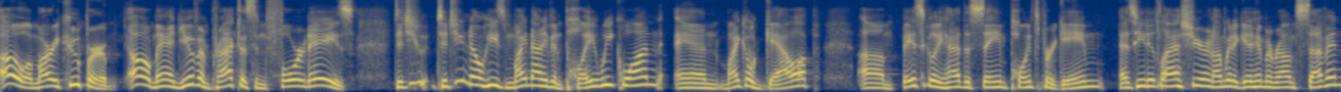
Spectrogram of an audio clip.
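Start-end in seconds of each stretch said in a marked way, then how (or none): 0.0-6.6 high, super sarcastic needling with sarcastic concern. Showing how to taunt a fantasy football rival: mock sarcastic praise. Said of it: "you can be super sarcastic".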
